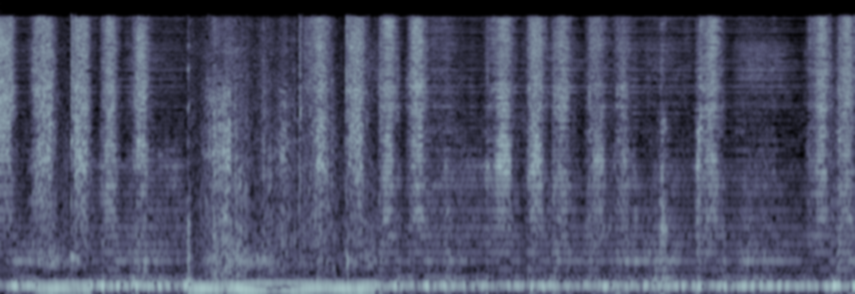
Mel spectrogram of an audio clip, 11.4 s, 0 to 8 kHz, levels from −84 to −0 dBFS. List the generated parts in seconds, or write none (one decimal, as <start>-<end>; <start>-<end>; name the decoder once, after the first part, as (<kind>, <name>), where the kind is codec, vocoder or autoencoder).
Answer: 0.0-0.5 (vocoder, HiFi-GAN); 1.2-2.5; 5.0-11.4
